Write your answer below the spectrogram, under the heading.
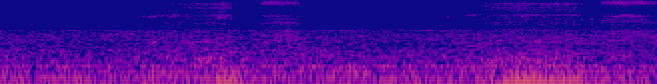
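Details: A French Bulldog, snoring comfortably while held in someone's arms during a cuddle, gives soft, low, rumbling breaths rising and falling in slow waves.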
